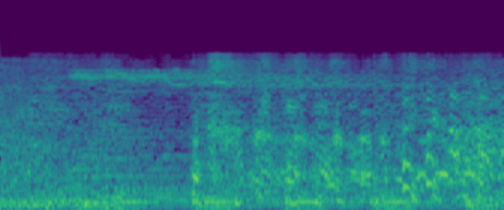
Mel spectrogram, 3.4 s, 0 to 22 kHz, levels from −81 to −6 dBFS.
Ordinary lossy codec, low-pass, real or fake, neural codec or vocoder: Opus, 16 kbps; 7.2 kHz; real; none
